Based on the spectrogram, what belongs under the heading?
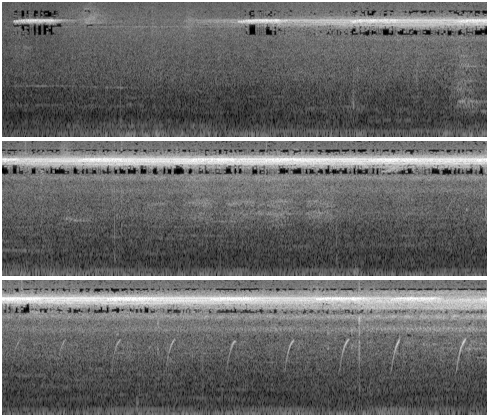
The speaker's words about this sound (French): La forêt commença à s'emplir des sons du crépuscule. Les chants des cigales, des cacambras, des hiboux et d'autres oiseaux nocturnes s'engouffrèrent dans la faille du silence.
